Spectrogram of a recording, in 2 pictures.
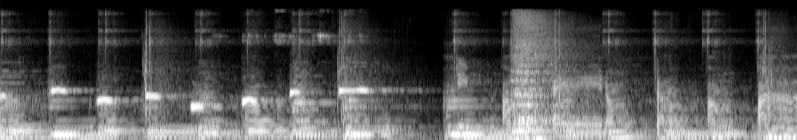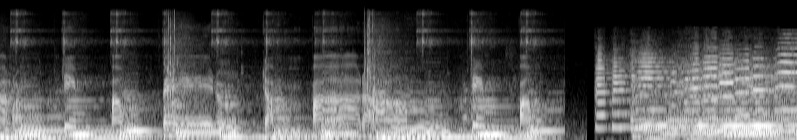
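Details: Bouncy jingling music with bell-like tinkles and plucked notes plays throughout, with a short break and a change of tune near the end.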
